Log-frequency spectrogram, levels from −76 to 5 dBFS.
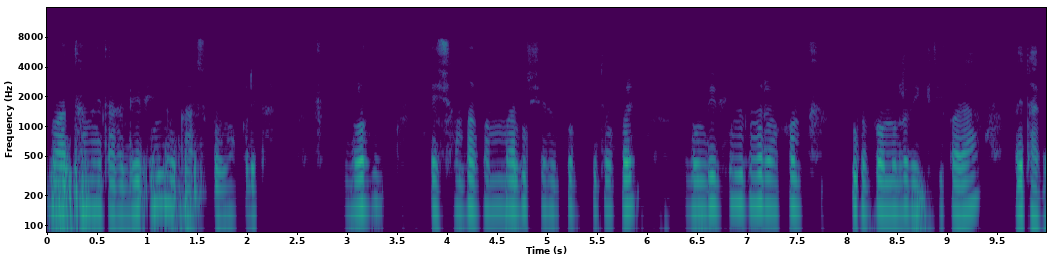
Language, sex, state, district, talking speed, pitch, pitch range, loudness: Bengali, male, West Bengal, Dakshin Dinajpur, 120 wpm, 140 Hz, 135-150 Hz, -39 LUFS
